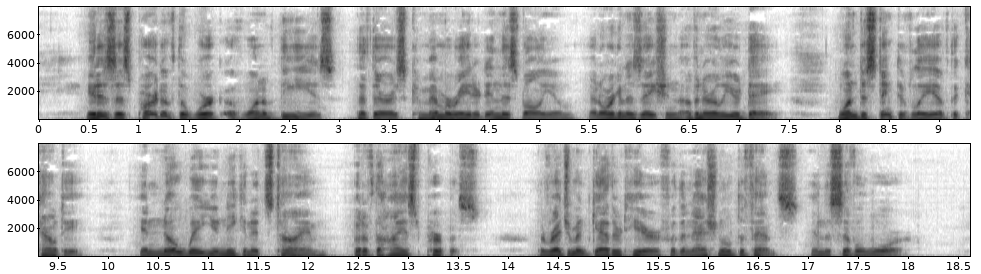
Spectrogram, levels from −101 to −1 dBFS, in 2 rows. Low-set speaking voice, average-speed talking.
Yes: low, 125 Hz; average, 170 wpm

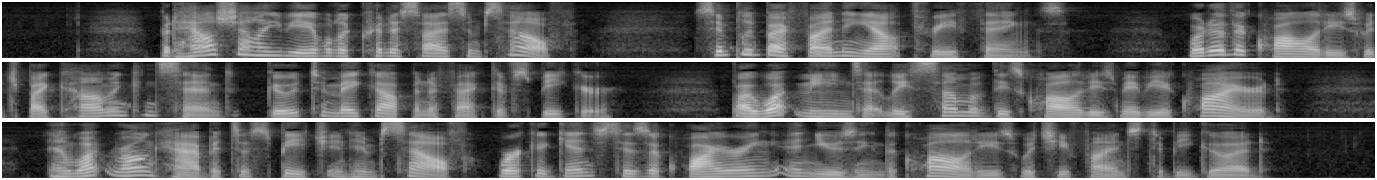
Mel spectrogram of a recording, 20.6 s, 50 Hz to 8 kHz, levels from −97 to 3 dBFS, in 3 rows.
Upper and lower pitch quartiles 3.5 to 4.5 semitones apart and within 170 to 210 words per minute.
No: average, 5.1 semitones; average, 185 wpm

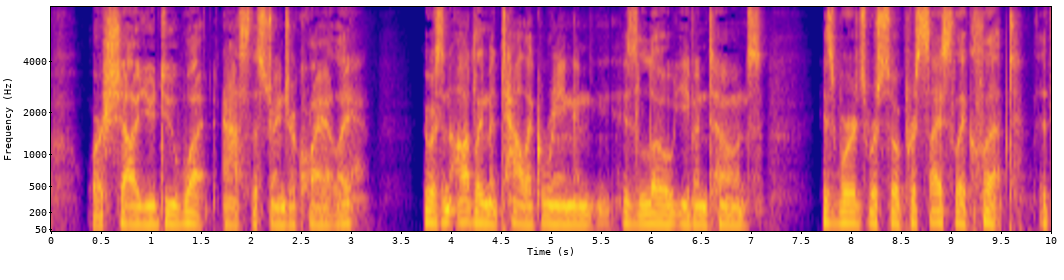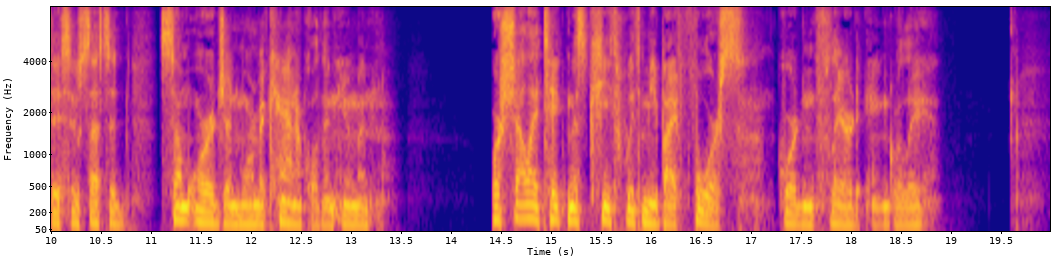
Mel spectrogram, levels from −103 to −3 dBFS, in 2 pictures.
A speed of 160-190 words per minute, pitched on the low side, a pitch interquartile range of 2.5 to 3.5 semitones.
No: average, 145 wpm; very low, 90 Hz; average, 2.9 semitones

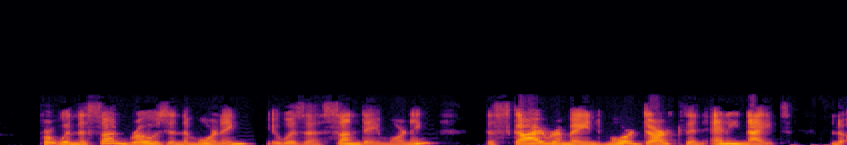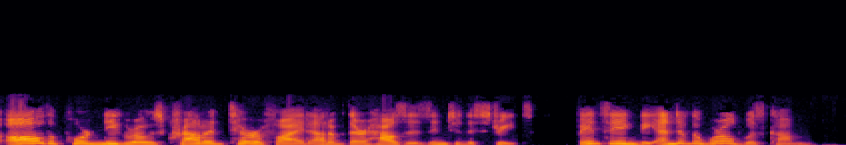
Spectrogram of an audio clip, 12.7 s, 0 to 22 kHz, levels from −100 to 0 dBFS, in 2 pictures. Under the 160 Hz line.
No: high, 245 Hz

